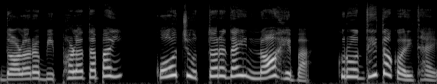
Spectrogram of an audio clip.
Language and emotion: Odia, disgusted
